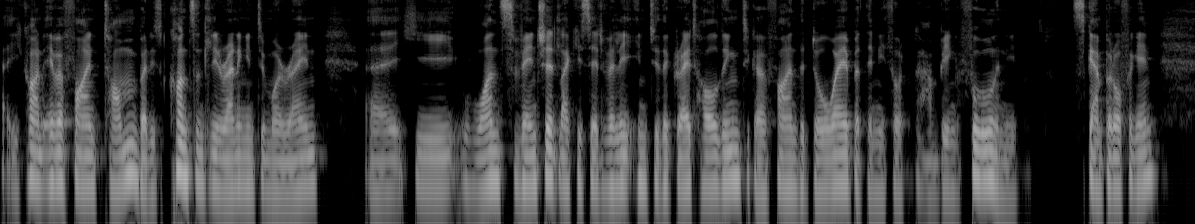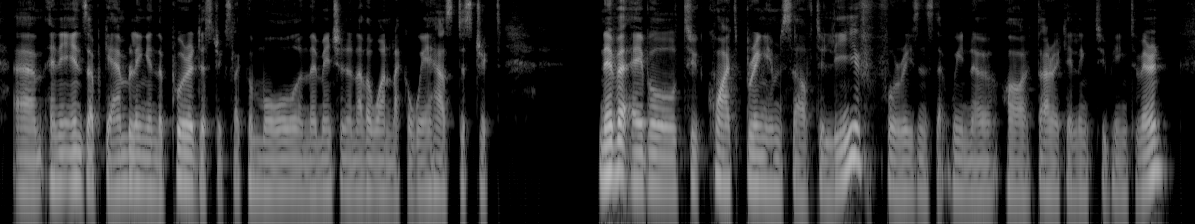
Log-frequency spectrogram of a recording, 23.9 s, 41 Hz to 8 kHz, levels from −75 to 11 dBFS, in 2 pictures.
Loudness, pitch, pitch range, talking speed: -26 LUFS, 100 Hz, 95-110 Hz, 210 wpm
